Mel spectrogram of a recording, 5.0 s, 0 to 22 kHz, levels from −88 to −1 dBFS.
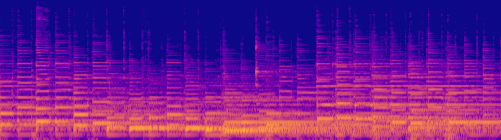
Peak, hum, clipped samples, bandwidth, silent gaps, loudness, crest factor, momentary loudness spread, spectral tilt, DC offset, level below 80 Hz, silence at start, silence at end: -12 dBFS; none; under 0.1%; 15 kHz; none; -27 LUFS; 14 dB; 4 LU; -6.5 dB/octave; under 0.1%; -56 dBFS; 0 s; 0 s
